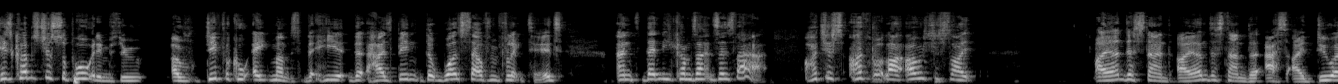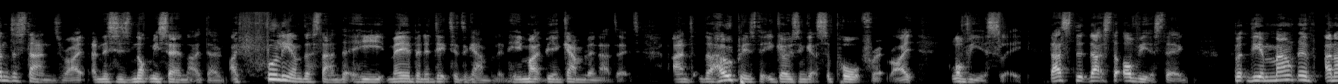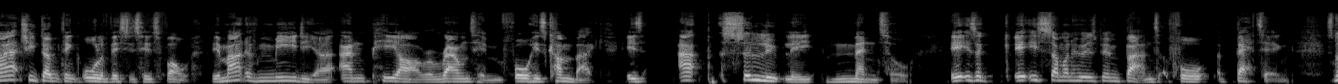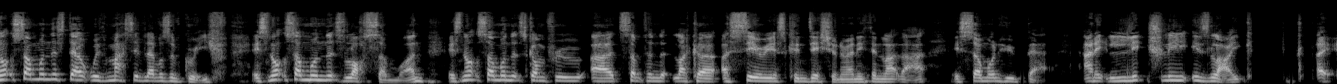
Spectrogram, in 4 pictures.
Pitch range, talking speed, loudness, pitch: 135-200 Hz, 195 wpm, -24 LUFS, 165 Hz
